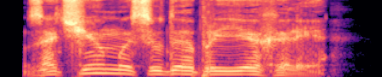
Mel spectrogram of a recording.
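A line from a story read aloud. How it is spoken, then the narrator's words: Growled. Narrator (Russian): прорычал Аскольд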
